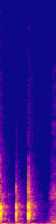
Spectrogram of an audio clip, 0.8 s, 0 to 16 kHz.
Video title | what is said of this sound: [TEST] Panneau Led RGB sans fil chinois à 60 euros | a rien dedans ça sonne creux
